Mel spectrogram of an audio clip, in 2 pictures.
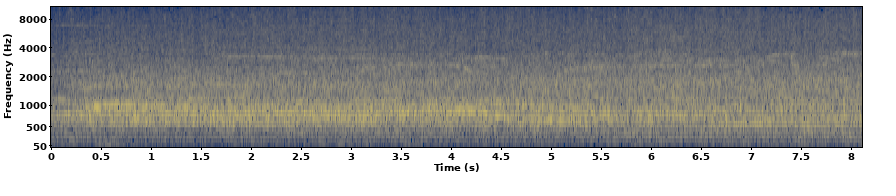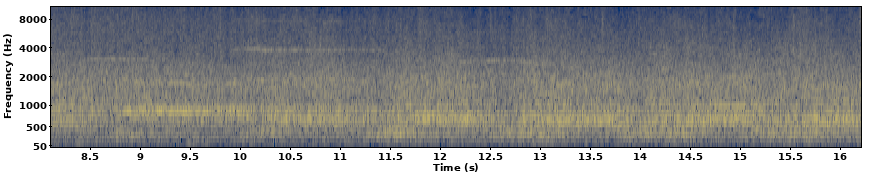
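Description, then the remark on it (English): A large crowd at the Republican convention cheers and applauds loudly and steadily for Nikki Haley's speech, a dense unbroken roar of clapping and shouts with occasional whistles rising above it. “Crowd going wild for Nikki Haley there.”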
